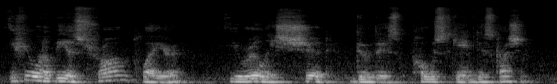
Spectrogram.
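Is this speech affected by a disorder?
No.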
